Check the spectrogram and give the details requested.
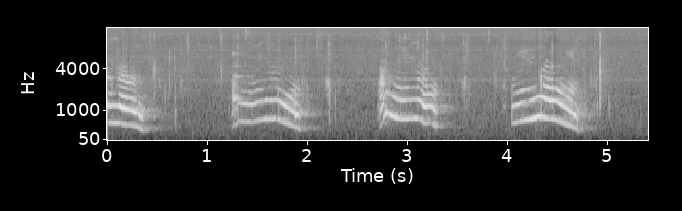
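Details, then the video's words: A little ginger kitten enjoying its food, uttering four moaning, nasal calls that rise then fall, each under a second, repeated roughly every 1.3 seconds in a quiet indoor setting. "yum yum - a cute kitten is eating his meal in funny way"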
